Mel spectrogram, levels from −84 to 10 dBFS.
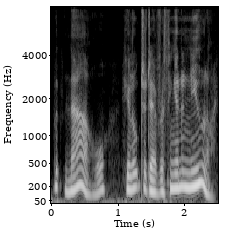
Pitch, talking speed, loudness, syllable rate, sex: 155 Hz, 240 wpm, -14 LUFS, 6.2 syllables/s, male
